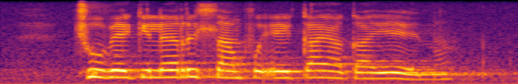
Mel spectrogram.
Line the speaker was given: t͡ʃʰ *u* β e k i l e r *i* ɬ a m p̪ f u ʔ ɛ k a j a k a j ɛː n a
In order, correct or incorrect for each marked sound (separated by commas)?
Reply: correct, correct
